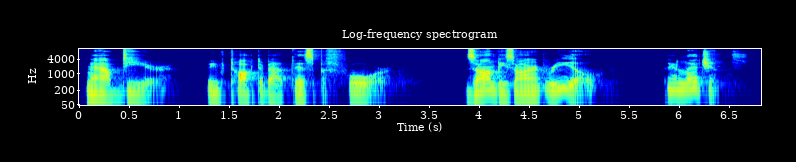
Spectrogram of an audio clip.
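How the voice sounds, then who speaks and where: A man's voice: medium pitch, very animated, slow, exaggerated voice. Man as storybook mom, prim, patient, condescending, lilting explanations. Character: patient, condescending mother, primly reasonable.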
